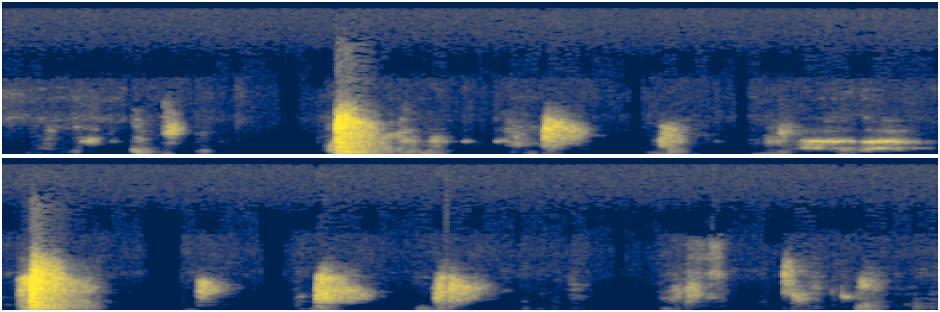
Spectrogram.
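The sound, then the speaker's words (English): A window being closed, with two sharp, loud thuds and scattered shorter knocks and rattles, while a dog's faint whimpers and yelps come and go. “One is, just give me a second, let me close the window so that the dog's noises cut out.”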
